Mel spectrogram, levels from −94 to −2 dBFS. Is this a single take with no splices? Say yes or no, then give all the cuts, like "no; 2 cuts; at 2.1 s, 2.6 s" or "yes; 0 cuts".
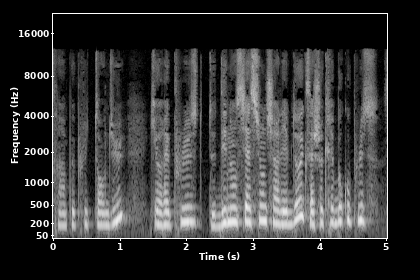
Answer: no; 1 cut; at 2.2 s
